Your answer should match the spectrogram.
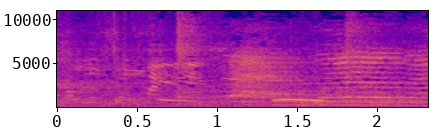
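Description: A woman's high-pitched squealing laughter, a few short cries that rise and fall in pitch.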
